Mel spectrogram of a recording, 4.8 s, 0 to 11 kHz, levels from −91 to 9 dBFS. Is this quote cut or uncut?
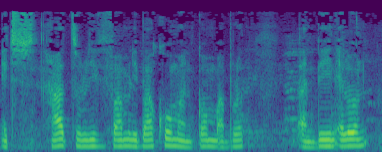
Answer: uncut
